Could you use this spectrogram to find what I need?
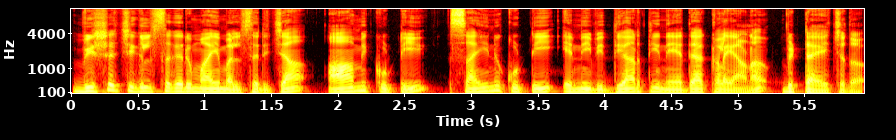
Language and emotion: Malayalam, neutral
